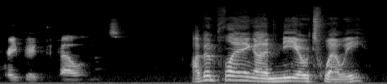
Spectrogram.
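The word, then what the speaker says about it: Neo TWEWY: I've been playing Neo Twoey, which is how you say that game's name, right?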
